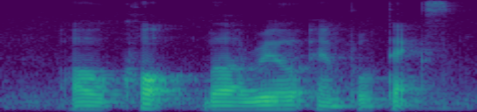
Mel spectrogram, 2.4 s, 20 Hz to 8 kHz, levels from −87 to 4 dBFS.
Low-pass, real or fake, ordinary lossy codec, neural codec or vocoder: none; real; none; none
